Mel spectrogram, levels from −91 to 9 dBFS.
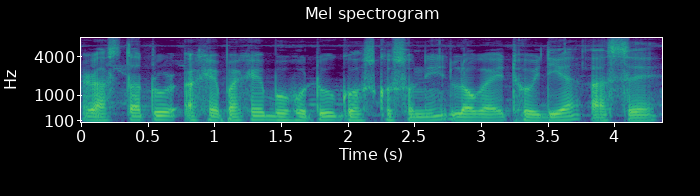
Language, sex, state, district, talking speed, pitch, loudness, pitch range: Assamese, male, Assam, Sonitpur, 110 wpm, 115 Hz, -19 LUFS, 110-125 Hz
